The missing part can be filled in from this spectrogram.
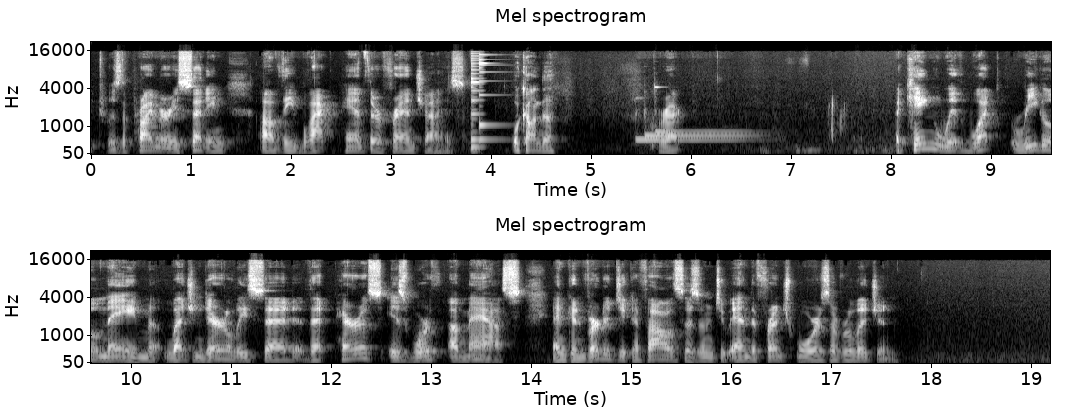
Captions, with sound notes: was the primary setting of the "Black Panther" franchise? (buzzer ringing) - Wakanda. (bell ringing) - Correct. A king with what regal name legendarily said that "Paris is worth a mass" and converted to Catholicism to end the French Wars of Religion?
